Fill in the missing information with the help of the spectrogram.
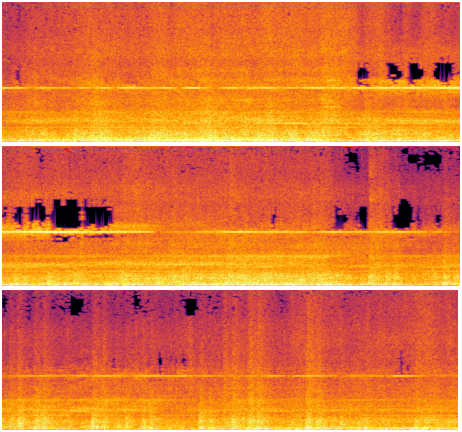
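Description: HO scale model freight train of Florida East Coast diesels and freight cars running past on the layout track: a steady rumble of wheels rolling on the rails with a thin high-pitched whine.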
